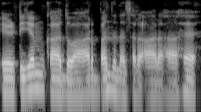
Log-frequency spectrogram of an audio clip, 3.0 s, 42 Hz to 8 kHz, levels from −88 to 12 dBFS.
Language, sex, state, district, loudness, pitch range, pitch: Hindi, male, Jharkhand, Ranchi, -15 LUFS, 90-105 Hz, 100 Hz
